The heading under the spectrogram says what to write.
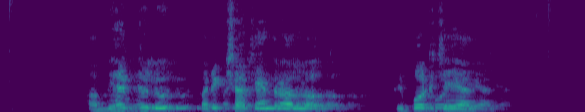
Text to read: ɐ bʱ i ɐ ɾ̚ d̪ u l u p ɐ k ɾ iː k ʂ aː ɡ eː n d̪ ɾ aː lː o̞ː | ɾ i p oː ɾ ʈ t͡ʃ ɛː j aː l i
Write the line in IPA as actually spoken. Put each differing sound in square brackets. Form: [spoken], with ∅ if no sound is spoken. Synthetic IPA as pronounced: ɐ bʱ [j] ɐ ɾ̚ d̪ u l u p ɐ [∅] ɾ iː k ʂ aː [k] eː n d̪ ɾ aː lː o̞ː | ɾ i p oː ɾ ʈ t͡ʃ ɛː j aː l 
